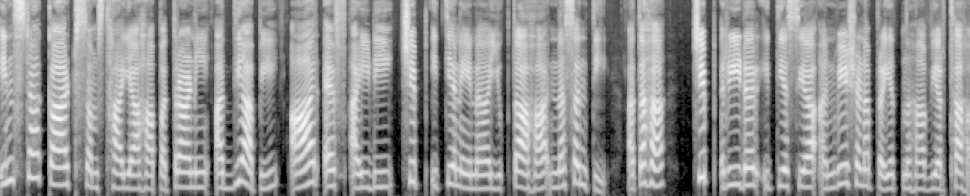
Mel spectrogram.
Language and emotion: Sanskrit, neutral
